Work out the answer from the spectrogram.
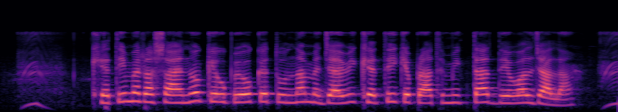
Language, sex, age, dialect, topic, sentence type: Bhojpuri, female, 18-24, Southern / Standard, agriculture, statement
